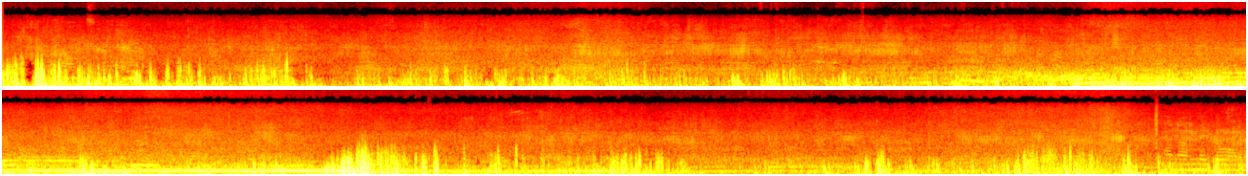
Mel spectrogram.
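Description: Jet ski engine running at a steady, even pitch as it pulls a sled away from the shore, heard from about ten seconds in and fading out by about nineteen seconds. Gusty wind buffets the microphone throughout, loudest in a sharp gust about sixteen seconds in.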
